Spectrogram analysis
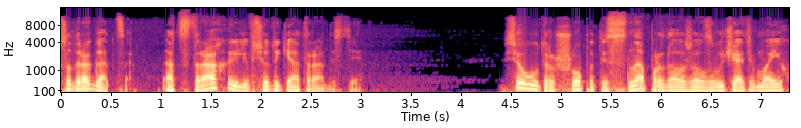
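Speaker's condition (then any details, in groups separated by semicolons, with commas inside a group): No condition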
